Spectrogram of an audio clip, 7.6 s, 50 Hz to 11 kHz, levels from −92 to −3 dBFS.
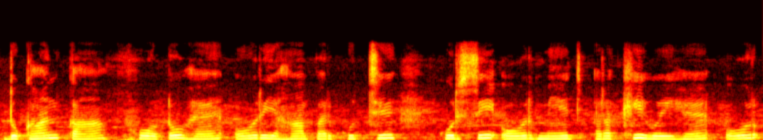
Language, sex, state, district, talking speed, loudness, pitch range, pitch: Hindi, female, Haryana, Rohtak, 120 wpm, -15 LUFS, 195-225 Hz, 210 Hz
